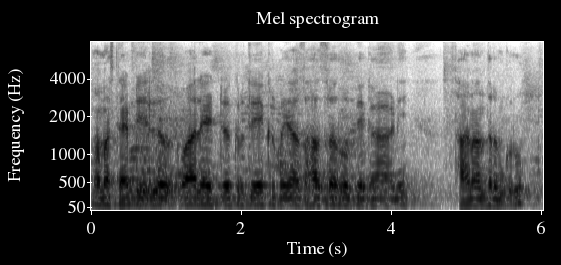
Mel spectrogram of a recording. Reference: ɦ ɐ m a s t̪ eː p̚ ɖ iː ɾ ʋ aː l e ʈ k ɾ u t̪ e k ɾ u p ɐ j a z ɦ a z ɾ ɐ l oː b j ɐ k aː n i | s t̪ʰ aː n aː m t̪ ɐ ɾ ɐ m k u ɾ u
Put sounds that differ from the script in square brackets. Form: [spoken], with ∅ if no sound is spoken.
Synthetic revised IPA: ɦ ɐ m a s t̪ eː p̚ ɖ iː [l] ʋ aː l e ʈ k ɾ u t̪ e k ɾ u p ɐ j a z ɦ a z ɾ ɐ [ɾ] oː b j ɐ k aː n i | s t̪ʰ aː n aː [n] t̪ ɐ ɾ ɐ m k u ɾ u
